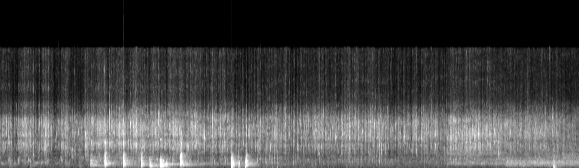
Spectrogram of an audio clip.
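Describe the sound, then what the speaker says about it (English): Water and loose sediment flush out of an RV water heater tank as a rod is worked in and out, a steady close gushing splash with a few sharper bursts and gurgles early on. "you'll see some sediment come out as you're moving it in and out to try to move around to the bottom of the tank"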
